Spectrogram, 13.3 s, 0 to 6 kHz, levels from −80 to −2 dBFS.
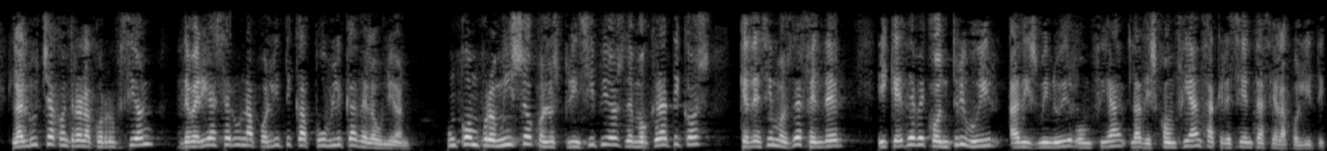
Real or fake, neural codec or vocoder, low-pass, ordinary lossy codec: real; none; 5.4 kHz; AAC, 32 kbps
